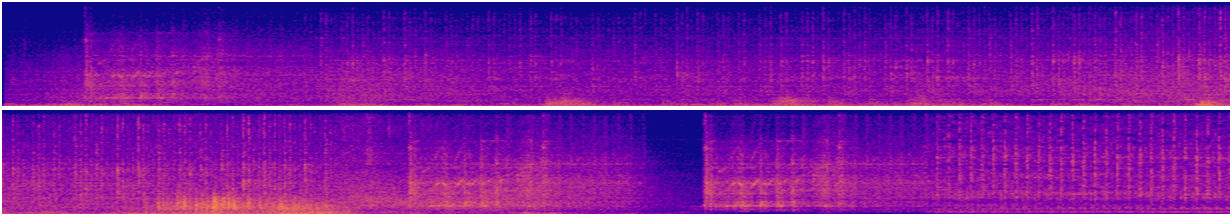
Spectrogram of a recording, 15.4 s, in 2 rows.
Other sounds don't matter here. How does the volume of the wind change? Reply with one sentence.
The volume of the wind goes up.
